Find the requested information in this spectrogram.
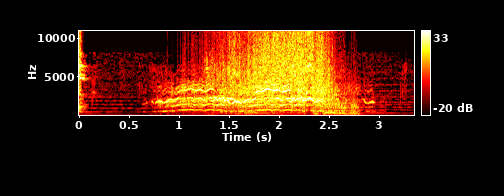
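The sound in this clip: A horse neighs loudly, a long wavering whinny of about two seconds that rises out of quieter background noise and then trails off.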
